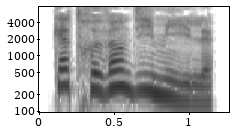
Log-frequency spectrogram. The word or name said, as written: 90000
